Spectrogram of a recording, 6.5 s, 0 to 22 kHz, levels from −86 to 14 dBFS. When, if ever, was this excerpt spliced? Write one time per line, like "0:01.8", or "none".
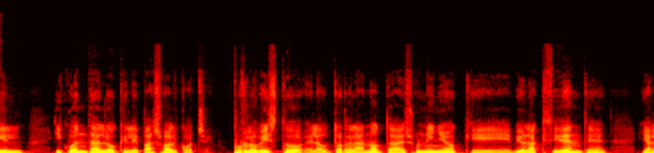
0:02.2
